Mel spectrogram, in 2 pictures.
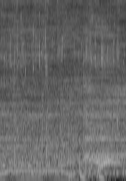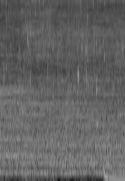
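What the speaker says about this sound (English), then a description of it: "I am here at my bathroom sink and I'm just gonna try and run some water on it" Water runs from a bathroom sink tap in a steady, moderately loud hiss, with a few low clunks and knocks partway through.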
